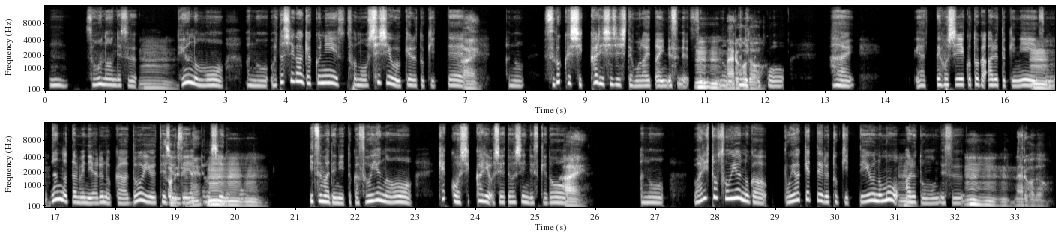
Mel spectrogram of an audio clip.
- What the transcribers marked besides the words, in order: laughing while speaking: "ですね"
- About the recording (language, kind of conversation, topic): Japanese, advice, 短時間で会議や発表の要点を明確に伝えるには、どうすればよいですか？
